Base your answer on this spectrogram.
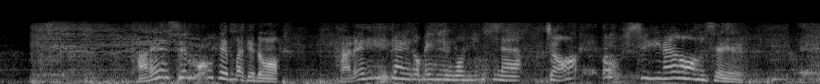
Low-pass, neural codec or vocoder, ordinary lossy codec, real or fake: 7.2 kHz; codec, 24 kHz, 1 kbps, SNAC; Opus, 16 kbps; fake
